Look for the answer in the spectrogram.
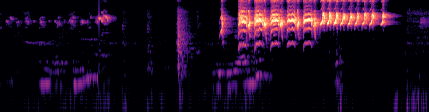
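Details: Crested jay singing actively in the rattling ngeleper style, recorded as training audio for cage birds: faint scattered chirps, a sharp noise burst, then a loud, fast, buzzy rattling trill of rapid looped notes lasting about two seconds.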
